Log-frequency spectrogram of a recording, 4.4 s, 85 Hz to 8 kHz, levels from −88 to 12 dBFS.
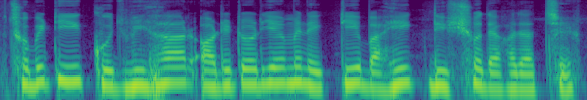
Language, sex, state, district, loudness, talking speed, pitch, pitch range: Bengali, male, West Bengal, Cooch Behar, -11 LUFS, 120 wpm, 170 Hz, 155-185 Hz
